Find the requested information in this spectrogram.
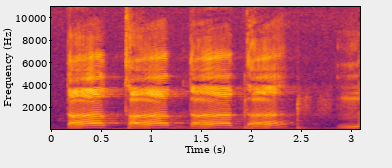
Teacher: थ किती ताकद लावून धक्का मारते जीभ आतून दाताला त थ द धन पूर्ण लाईन हे दंत्य आहे [संगीत] जेव्हा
